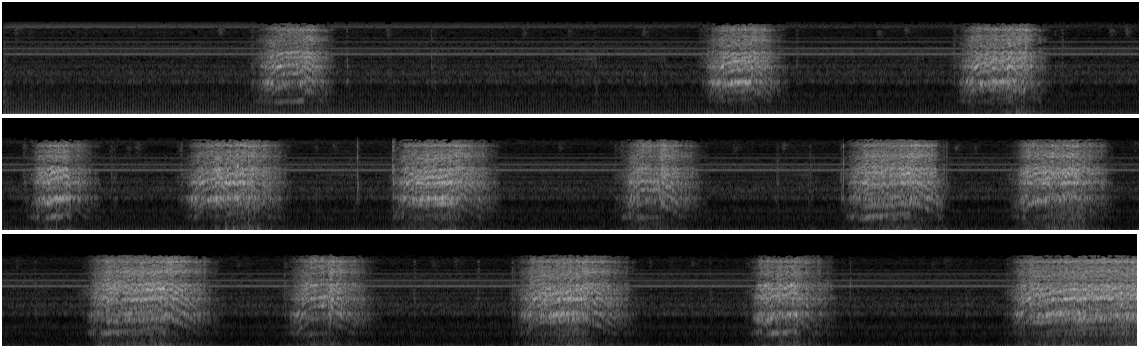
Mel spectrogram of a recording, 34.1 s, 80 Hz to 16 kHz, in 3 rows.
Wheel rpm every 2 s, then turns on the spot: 0, 20, 0, 20, 20, 30, 40, 40, 20, 20, 50, 40, 40, 20, 30, 20, 70.
6-8 10-12 14-16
